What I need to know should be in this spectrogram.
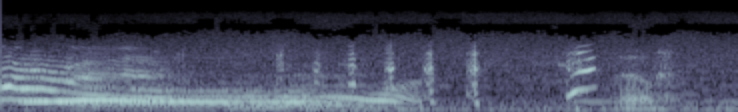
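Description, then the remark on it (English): Lyndon Johnson's dog lets out a long, wavering howl with a rising and falling pitch, like an attempt at singing, then trails off into a few short yips and grunts. “This was a man who could get his dog to sing.”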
